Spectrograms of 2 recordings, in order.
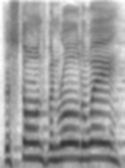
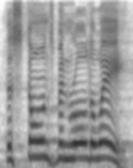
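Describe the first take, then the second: First: "The stone's been rolled away" proclaimed loud, stress on "rolled"; louder preaching, weight on "rolled"; emphatic line. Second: "The stone's been rolled away" said slowly, each word weighted; slow it right down, land on "away"; slowed proclamation, every word spaced; slow emphatic repeat. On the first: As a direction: call out "rolled" with force. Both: Shown as a demonstration.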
